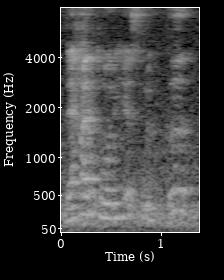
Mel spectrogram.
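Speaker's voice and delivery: quiet conclusion. Acted. Preacher quietly sums up her point, soft and low. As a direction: settle 내 할 도리 했으면 끝 down, quiet and low, 할 rising gently.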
